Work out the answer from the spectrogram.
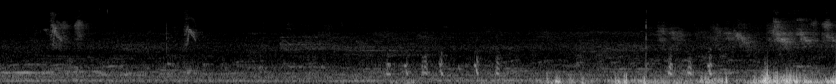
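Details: Young rooster kept at home giving a run of short, clipped clucking chirps in quick succession, growing louder and denser toward the end over low rumbling background noise.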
